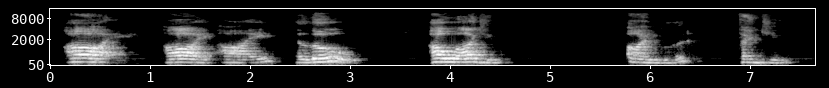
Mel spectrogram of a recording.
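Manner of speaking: loud, low, deep bass from the diaphragm. Demonstrating a voice originating low from the diaphragm for learners: a bass voice. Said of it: "a bass voice".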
